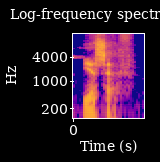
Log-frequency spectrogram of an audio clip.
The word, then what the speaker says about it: Yepheth: Yepheth is the proper pronunciation of the second born of Noach.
